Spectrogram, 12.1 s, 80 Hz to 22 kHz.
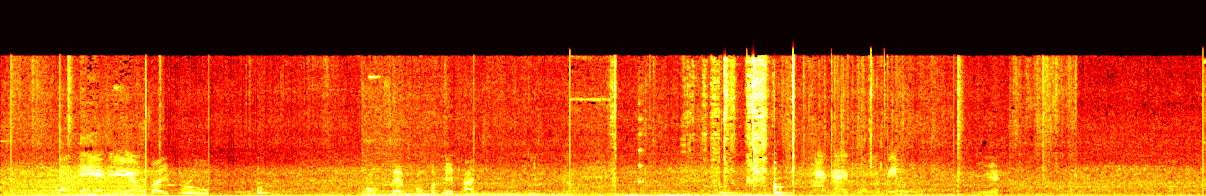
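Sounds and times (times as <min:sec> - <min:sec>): vehicle engine rumbling: 0:00.0 - 0:11.1
wooden pestle knocking in mortar: 0:02.5 - 0:02.9, 0:07.2 - 0:08.1.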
